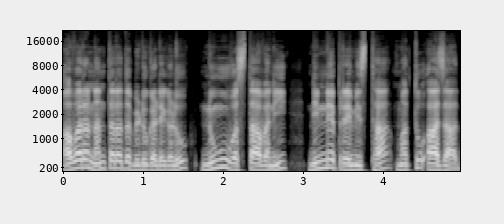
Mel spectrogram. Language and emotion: Kannada, neutral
